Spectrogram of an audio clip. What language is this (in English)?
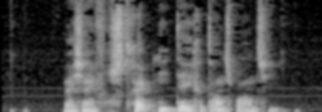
Dutch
